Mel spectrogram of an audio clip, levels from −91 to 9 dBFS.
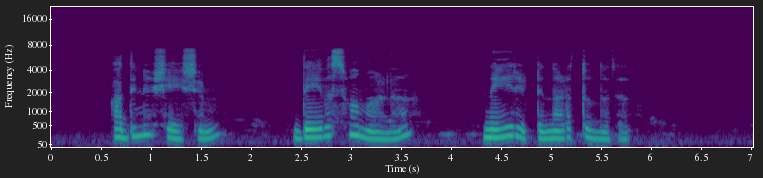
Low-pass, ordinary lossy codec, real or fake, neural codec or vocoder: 7.2 kHz; none; real; none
